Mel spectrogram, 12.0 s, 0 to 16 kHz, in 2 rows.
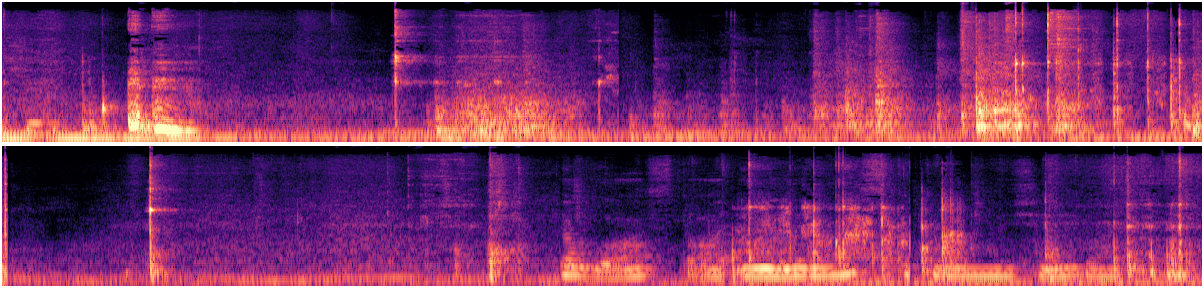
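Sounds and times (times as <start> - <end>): spoon scraping coffee in a jar: 4.9 - 6.0, 9.5 - 12.0.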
